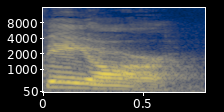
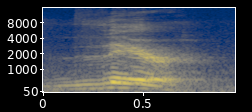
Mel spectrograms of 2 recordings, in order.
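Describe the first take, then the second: First: It is said as two separate syllables. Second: It is said as one syllable. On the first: The speaker calls it wrong. "not they are" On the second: The speaker calls it right. "You pronounce there"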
